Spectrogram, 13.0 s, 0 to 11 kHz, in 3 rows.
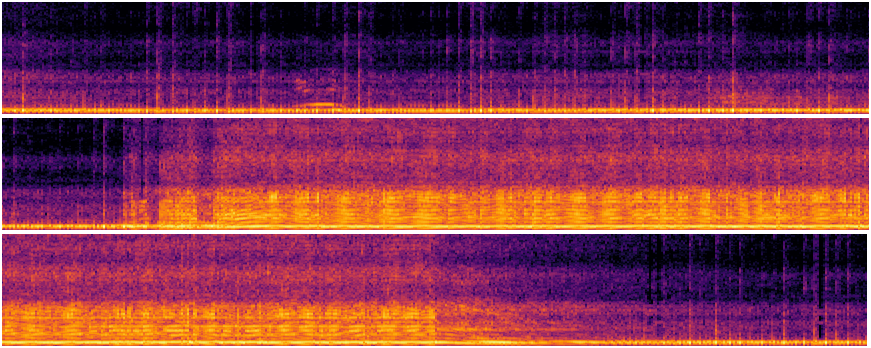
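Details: Warm Ironhorse 372 chainsaw, coil with no rev limit: idle, then a quick rev to wide-open throttle holding a steady high scream about five seconds before dropping back; clean, slightly rich, healthy run.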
